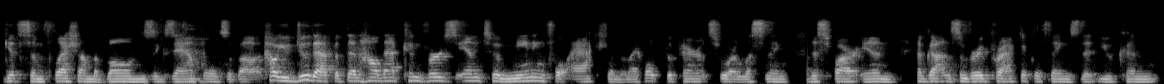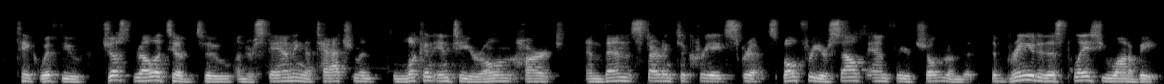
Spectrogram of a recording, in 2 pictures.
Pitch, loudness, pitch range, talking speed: 140 Hz, -22 LUFS, 130-150 Hz, 200 wpm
